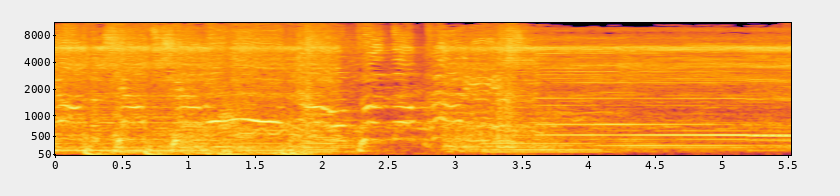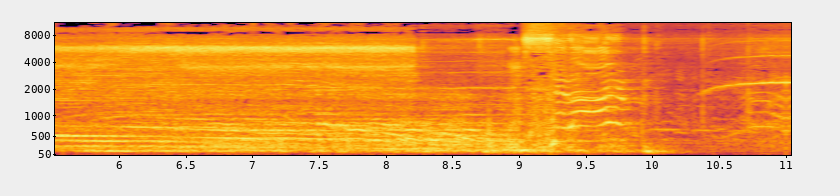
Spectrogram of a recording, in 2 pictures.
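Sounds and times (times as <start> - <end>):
electric guitars ringing chord: 0.3 - 8.3.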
